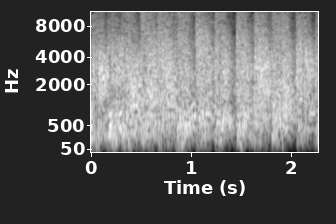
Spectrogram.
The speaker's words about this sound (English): And at that point, the gunfire begins. Sir, the horrendous gunfire begins.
